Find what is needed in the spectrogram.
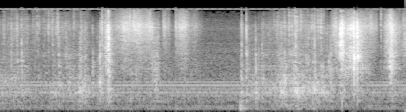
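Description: ATG tape gun being run along the edges of a paper card layer, laying down double-sided adhesive tape in two passes with a short pause about halfway through.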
